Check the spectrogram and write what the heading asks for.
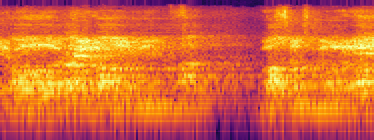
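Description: Sardinian male folk choir singing a cappella in multi-part harmony. A phrase fades about a second and a half in, and after a brief breath the next phrase enters near the end.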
